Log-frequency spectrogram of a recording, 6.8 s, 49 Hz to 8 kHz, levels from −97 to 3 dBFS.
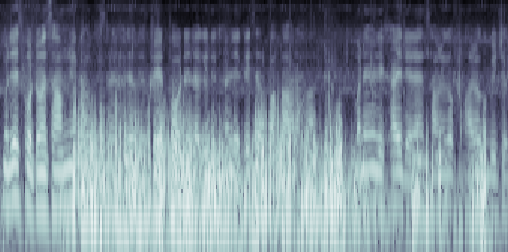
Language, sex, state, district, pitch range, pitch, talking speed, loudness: Hindi, male, Madhya Pradesh, Umaria, 115-130 Hz, 125 Hz, 230 wpm, -16 LUFS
